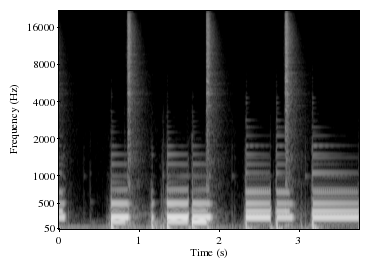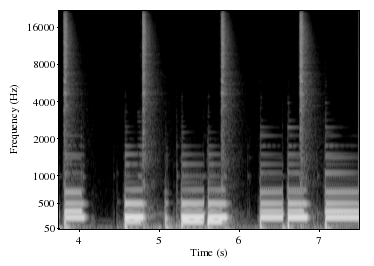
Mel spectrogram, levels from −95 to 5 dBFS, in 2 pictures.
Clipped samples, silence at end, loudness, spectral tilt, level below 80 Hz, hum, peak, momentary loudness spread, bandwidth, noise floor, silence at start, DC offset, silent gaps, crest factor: under 0.1%; 0 s; -15 LUFS; -8.5 dB/octave; -32 dBFS; none; 0 dBFS; 11 LU; over 20 kHz; -46 dBFS; 0 s; under 0.1%; none; 14 dB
